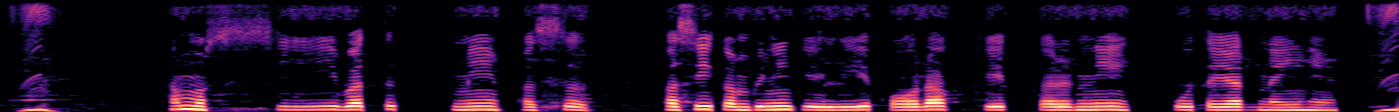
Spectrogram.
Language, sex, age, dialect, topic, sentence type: Hindi, female, 18-24, Kanauji Braj Bhasha, banking, statement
